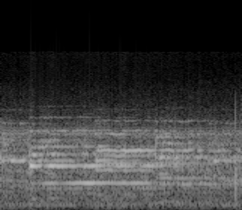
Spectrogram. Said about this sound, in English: Lovely, the sound of country church bells, aren't they?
